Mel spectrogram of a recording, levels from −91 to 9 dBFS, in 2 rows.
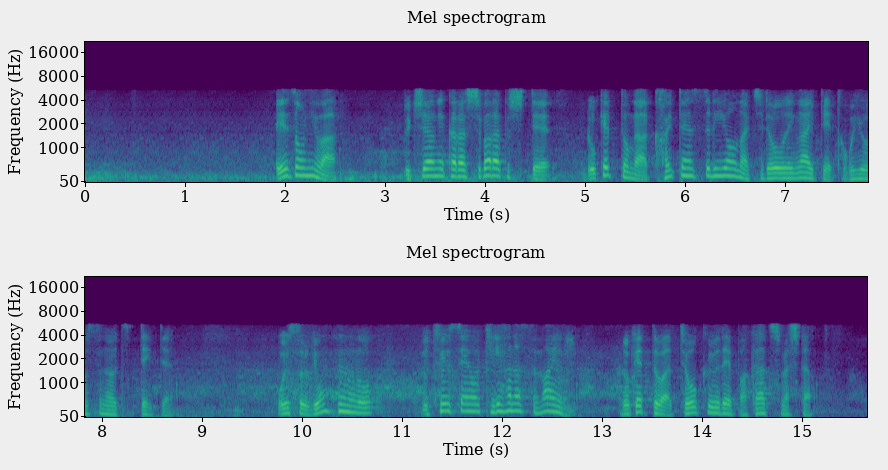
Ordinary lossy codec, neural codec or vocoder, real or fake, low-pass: none; codec, 16 kHz, 1.1 kbps, Voila-Tokenizer; fake; 5.4 kHz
